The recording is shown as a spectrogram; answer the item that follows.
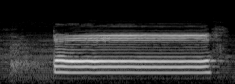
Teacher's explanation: इसका जो मखरज होगा वो ये होगा कि ज़बान की जड़ और तालु के नरम हिस्से से ये हर्फ कॉफ अदा होता है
